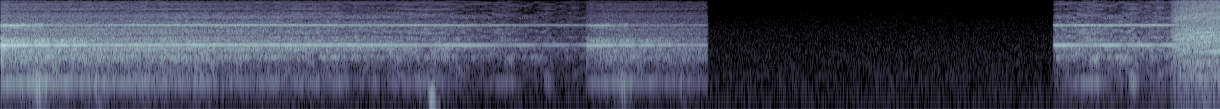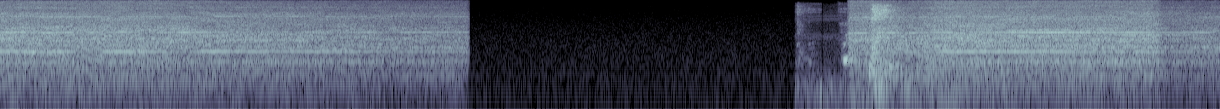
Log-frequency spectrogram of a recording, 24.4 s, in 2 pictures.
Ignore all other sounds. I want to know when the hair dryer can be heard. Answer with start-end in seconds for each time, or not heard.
0.0-7.1, 10.5-16.9, 20.6-24.3.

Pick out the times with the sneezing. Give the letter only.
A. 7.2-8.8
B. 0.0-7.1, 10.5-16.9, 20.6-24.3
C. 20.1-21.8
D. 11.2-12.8
C.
